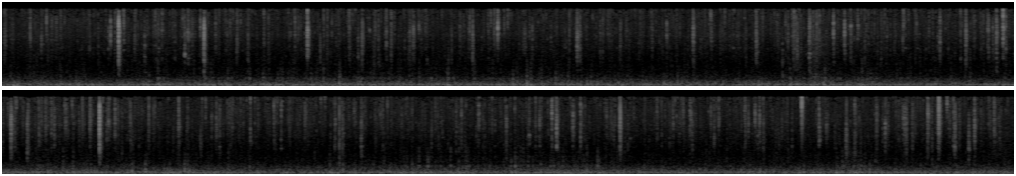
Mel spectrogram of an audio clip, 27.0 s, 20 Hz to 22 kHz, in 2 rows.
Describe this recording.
fire ambience, flames, crackles, pops, burning
Fire ambience sound, with some small crackles and pops throughout. Good for campfire or indoor fire sfx/ambience/tone.
Recorded with a Sennheiser MKH-50 into a Zoom F4 recorder.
